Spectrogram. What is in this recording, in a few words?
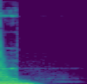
Synth Shot C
